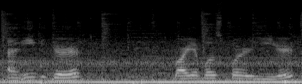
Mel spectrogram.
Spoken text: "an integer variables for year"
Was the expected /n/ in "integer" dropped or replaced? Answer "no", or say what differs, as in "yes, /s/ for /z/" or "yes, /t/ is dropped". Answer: yes, /n/ is dropped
